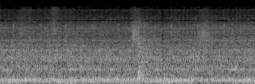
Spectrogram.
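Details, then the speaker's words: Motor after repair (pulley had loosened and bent from an over-tight belt; bearing replaced, pulley re-tightened): smooth, even hum at one steady pitch, no knocking or squealing; running quietly and normally. "तो दोस्तों यहां पर आप देख सकते हैं इसकी आवाज बिल्कुल खत्म हो चुकी है और मोटर बिल्कुल पानी की तरह चल रही है और किसी तरह का इसमें कोई शोर नहीं है"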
